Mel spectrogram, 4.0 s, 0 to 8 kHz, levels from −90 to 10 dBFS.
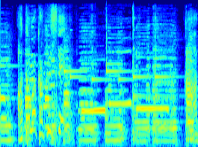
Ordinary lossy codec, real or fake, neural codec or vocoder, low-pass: AAC, 32 kbps; real; none; 7.2 kHz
